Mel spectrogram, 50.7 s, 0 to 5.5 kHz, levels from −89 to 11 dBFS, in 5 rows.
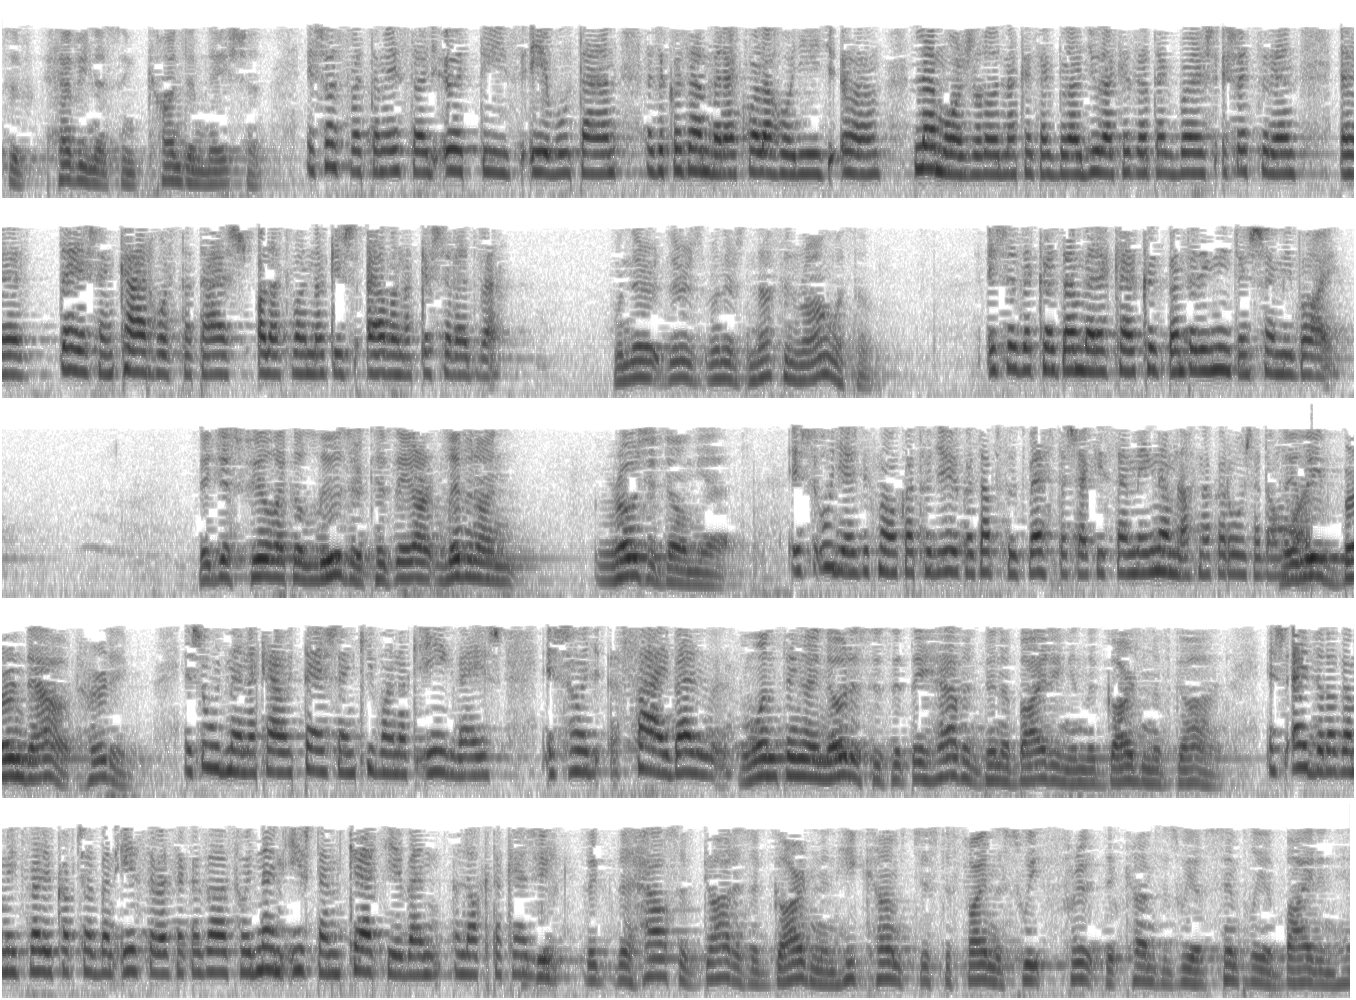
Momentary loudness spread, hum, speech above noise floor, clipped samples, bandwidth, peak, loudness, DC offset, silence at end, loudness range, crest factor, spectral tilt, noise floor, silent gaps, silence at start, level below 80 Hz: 11 LU; none; 38 dB; under 0.1%; 4.3 kHz; 0 dBFS; -18 LUFS; under 0.1%; 0 s; 6 LU; 18 dB; -10.5 dB/octave; -55 dBFS; none; 0 s; -58 dBFS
